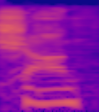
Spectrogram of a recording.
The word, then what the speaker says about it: Sean: Keep thinking you're saying Shan and No, I mean the proper pronunciation Sean is Shan.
